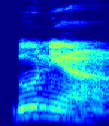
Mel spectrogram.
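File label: "dunia", Malay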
